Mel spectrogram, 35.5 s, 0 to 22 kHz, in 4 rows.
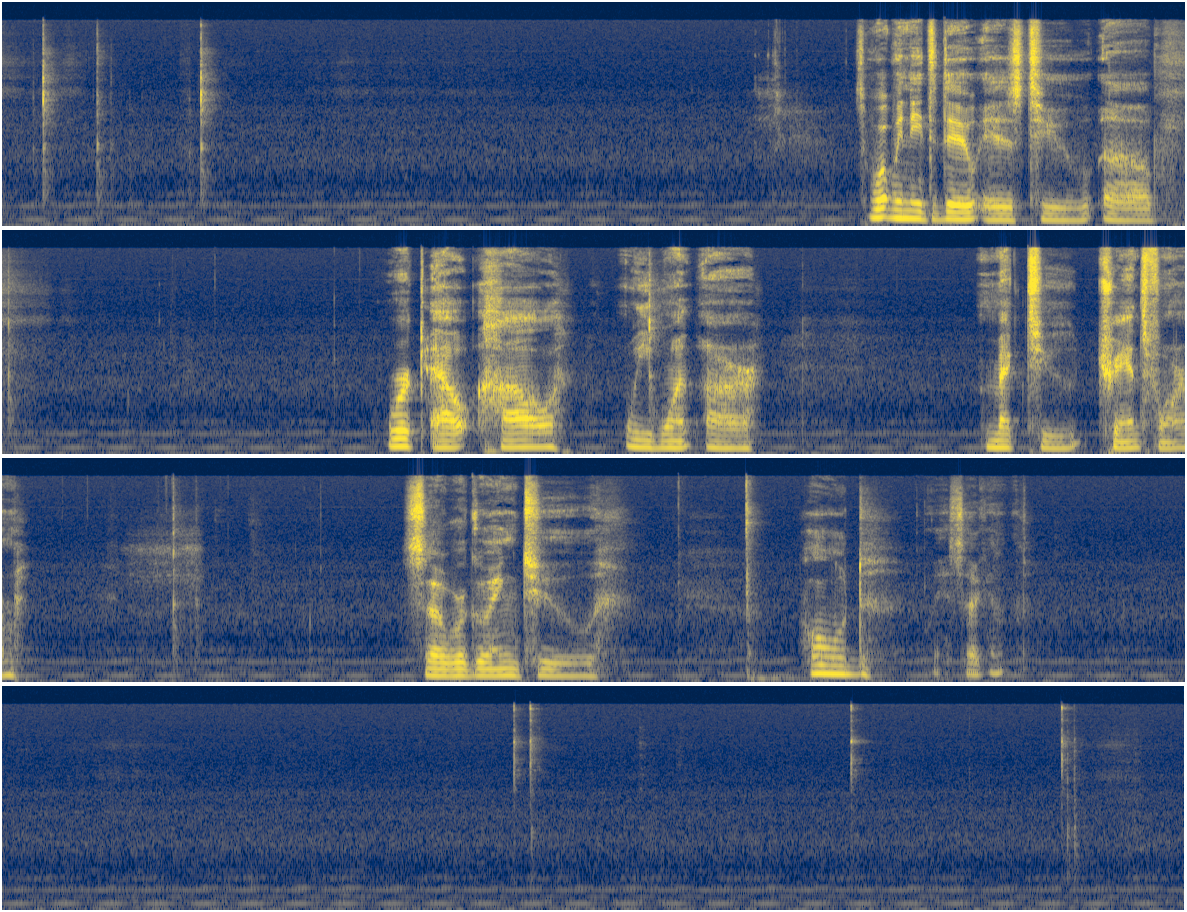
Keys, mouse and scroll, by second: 0.3 middle click, 1.0 scroll down 1, 1.5 middle click, 13.7 middle click, 30.5 click, 33.0 click.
